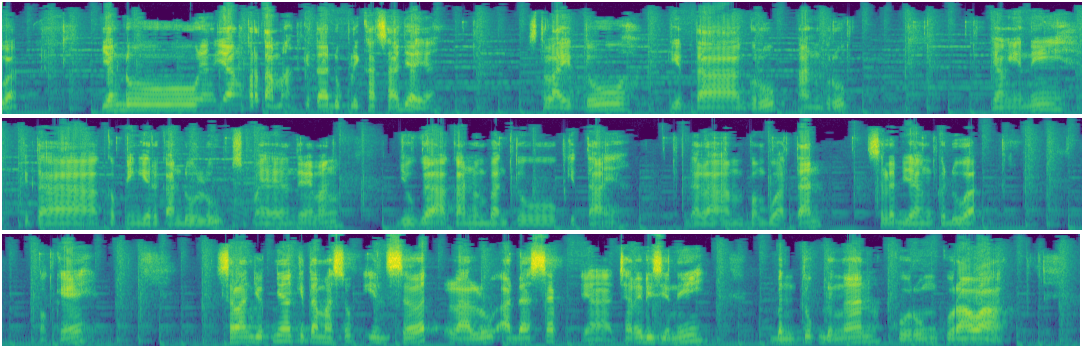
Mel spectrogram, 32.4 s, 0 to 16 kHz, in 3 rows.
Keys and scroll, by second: 3.0 ctrl+d.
